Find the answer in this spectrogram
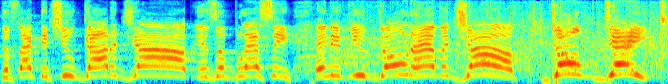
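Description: A man shouts in an American accent. His tone is animated. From Seattle, US Pacific Northwest. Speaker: guest pastor. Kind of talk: sermon. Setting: church with live audience.

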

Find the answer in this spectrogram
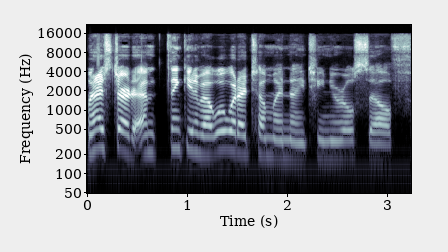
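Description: The recording is dry and close with no echo. It features a woman talking. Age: 60s. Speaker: podcast host. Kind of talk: personal monologue. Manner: casual, with many fillers.

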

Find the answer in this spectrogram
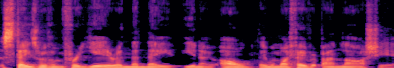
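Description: Here a man talks in a normal speaking voice. His pace is moderate. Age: 30s. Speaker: music podcast co-host. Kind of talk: casual chat.

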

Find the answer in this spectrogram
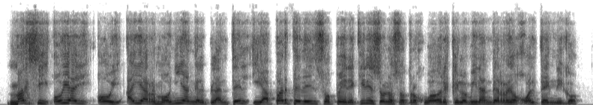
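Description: A man speaks in a high pitch with lively intonation and hardly any pauses. His pace is moderate and his loudness very even. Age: 50s. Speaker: football fan caller. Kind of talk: casual chat.

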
